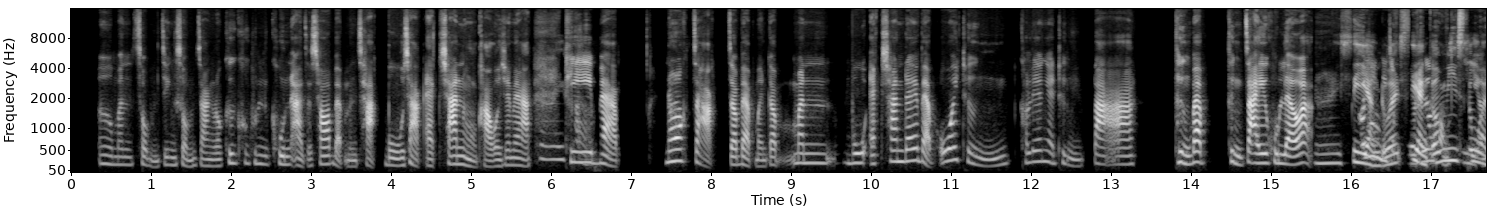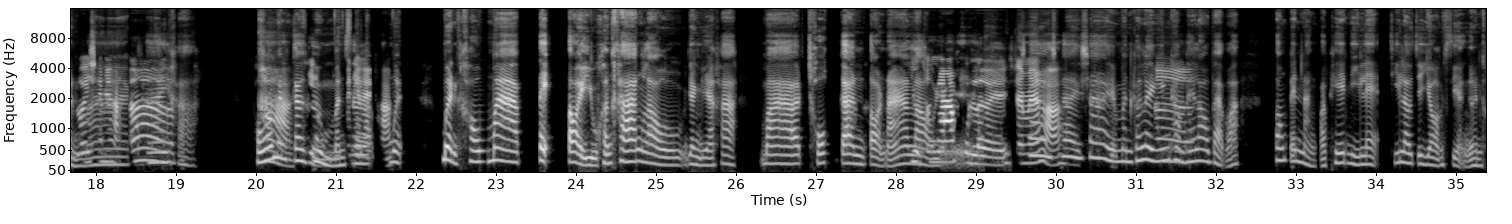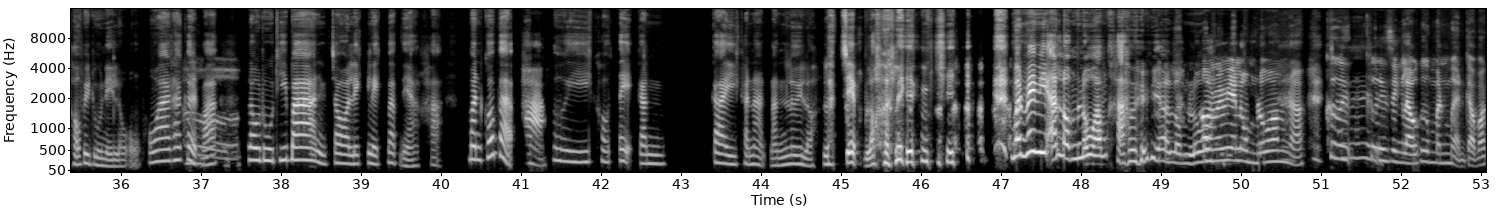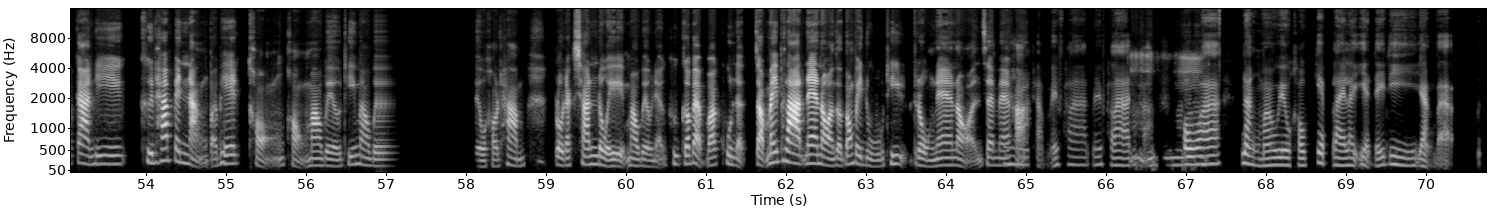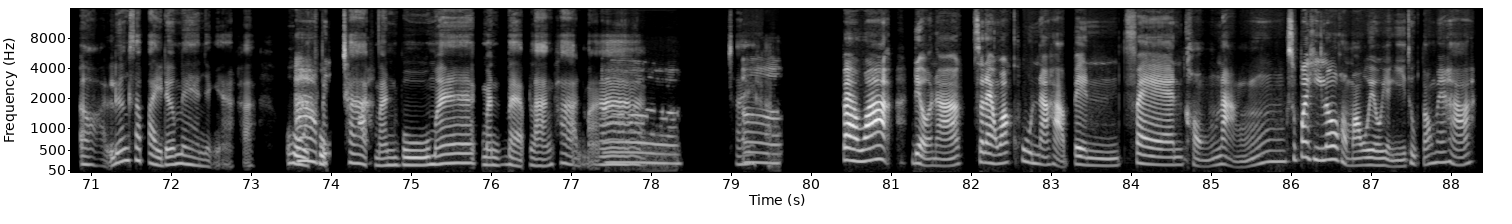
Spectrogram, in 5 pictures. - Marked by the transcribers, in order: in English: "Surr"; chuckle; laughing while speaking: "แล้วเจ็บเหรอ ? อะไรอย่างงี้"; laugh; laughing while speaking: "มันไม่"; chuckle; other background noise
- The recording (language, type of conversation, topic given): Thai, podcast, คุณคิดอย่างไรกับการดูหนังในโรงหนังเทียบกับการดูที่บ้าน?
